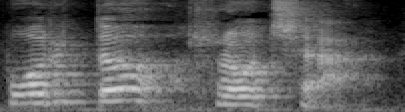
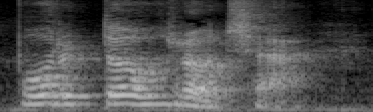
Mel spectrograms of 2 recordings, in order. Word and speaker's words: Porto Rocha: This is Porto Rocha. I pronounced it in Spanish. Porto Rocha.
